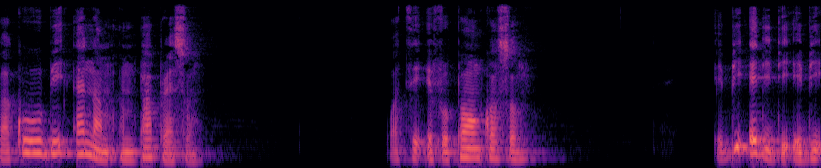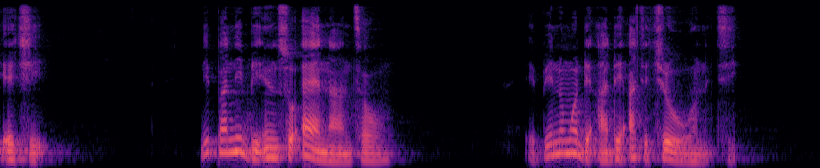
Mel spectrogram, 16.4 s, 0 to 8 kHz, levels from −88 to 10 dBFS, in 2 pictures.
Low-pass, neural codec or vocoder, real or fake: 7.2 kHz; none; real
